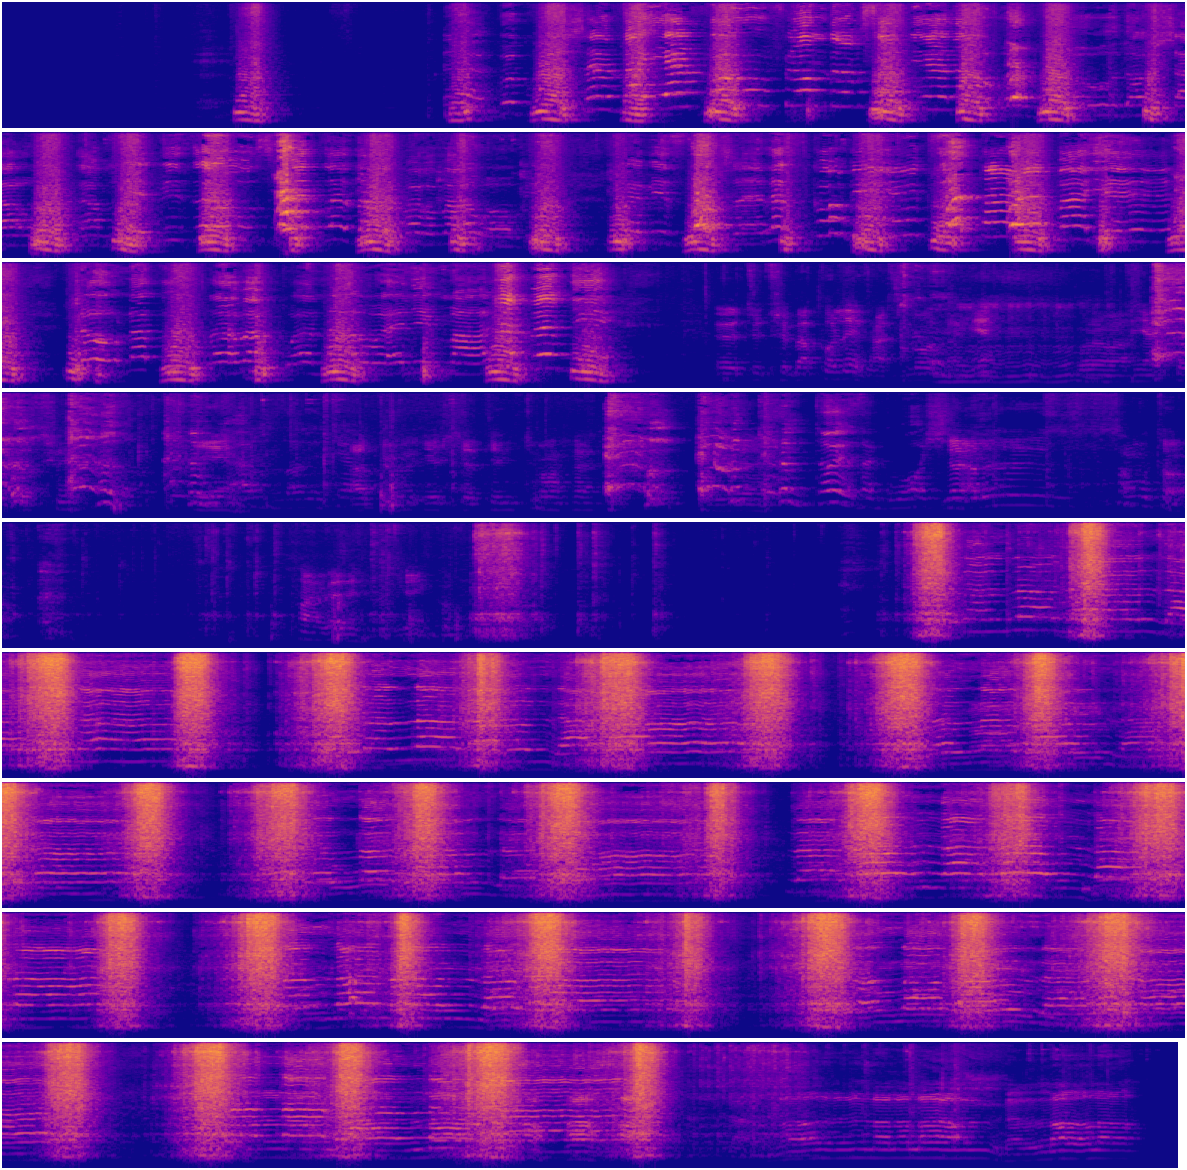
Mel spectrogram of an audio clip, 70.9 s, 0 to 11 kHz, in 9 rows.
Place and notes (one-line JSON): {"title": "Hopowo, Polska - Burczybasy, old Kashubian instrument", "date": "2014-06-14 12:09:00", "description": "Dźwięki nagrane w ramach projektu: \"Dźwiękohistorie. Badania nad pamięcią dźwiękową Kaszubów.\" The sounds recorded in the project: \"Soundstories. Investigating sonic memory of Kashubians.\"", "latitude": "54.26", "longitude": "18.24", "altitude": "229", "timezone": "Europe/Warsaw"}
